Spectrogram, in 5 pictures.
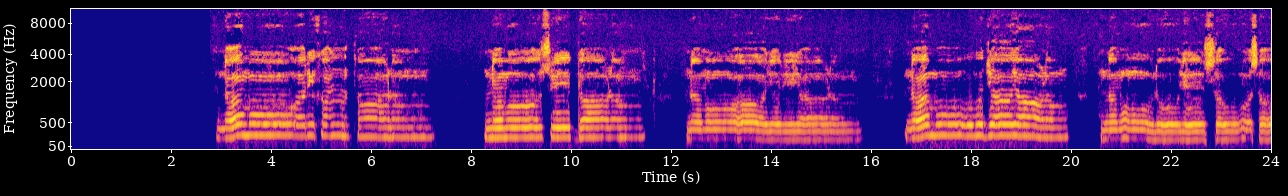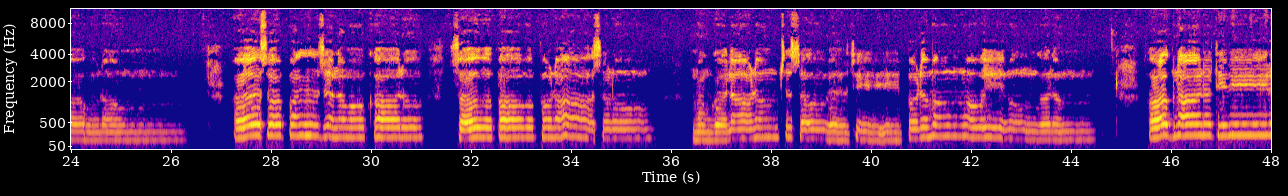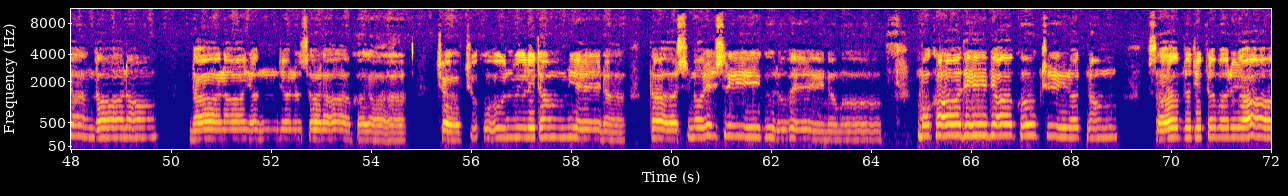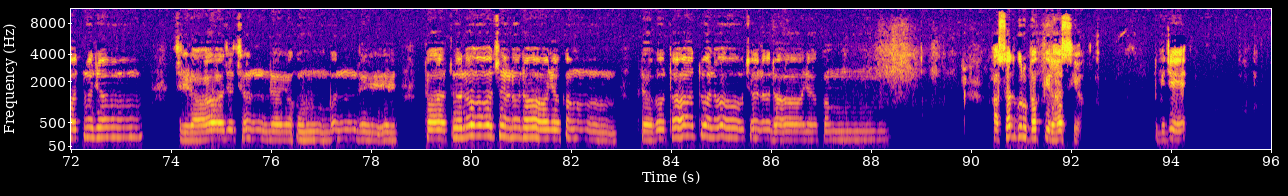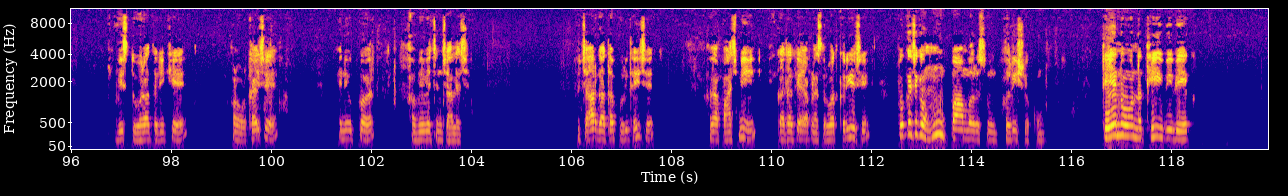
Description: Audio title: DHP004 He Prabhu He Prabhu Gatha 5 to 12 - Pravachan.mp3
